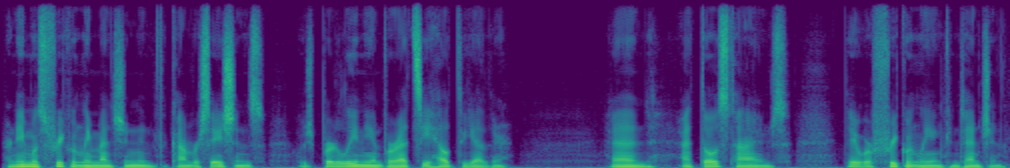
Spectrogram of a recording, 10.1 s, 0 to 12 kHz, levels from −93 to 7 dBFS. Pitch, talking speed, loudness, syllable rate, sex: 105 Hz, 135 wpm, -20 LUFS, 5.5 syllables/s, male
